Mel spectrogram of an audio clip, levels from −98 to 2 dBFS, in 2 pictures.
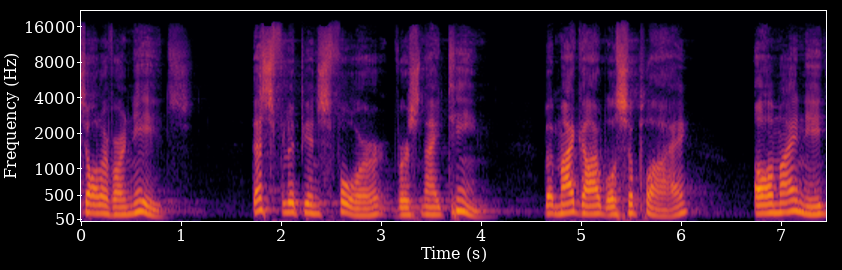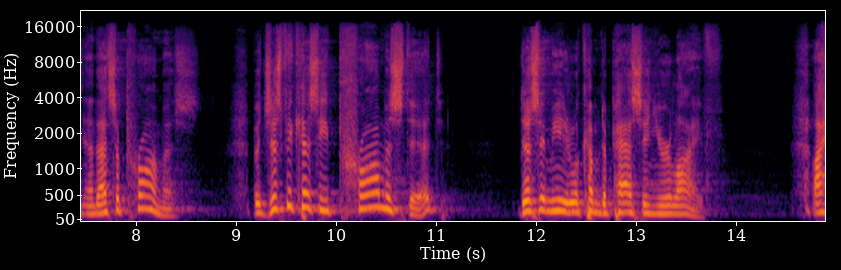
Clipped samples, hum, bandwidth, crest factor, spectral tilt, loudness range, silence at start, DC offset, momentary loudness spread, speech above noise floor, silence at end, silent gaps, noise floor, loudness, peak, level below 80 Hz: under 0.1%; none; 17.5 kHz; 18 dB; -5 dB/octave; 3 LU; 0 s; under 0.1%; 14 LU; 47 dB; 0 s; none; -77 dBFS; -30 LUFS; -14 dBFS; -68 dBFS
